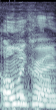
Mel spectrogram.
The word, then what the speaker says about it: Omicron: Yeah, Omicron, yeah.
